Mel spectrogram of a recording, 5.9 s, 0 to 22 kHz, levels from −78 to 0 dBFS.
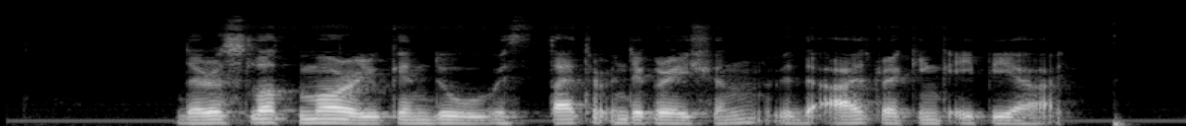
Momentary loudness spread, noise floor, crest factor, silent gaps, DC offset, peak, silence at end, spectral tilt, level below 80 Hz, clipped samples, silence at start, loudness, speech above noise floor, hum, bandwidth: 11 LU; -53 dBFS; 20 dB; none; under 0.1%; 0 dBFS; 0.3 s; -7.5 dB/octave; -54 dBFS; under 0.1%; 0.9 s; -19 LUFS; 35 dB; none; 9.8 kHz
